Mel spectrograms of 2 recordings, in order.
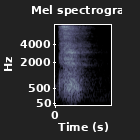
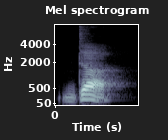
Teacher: when you make a noise like t, you'll see that you don't feel any vibration, whereas when you make the noise duh, you do. That's the easiest way to figure out if a noise is leanest or if a noise is fortis.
